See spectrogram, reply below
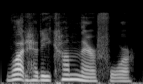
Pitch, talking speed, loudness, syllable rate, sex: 190 Hz, 250 wpm, -18 LUFS, 5.4 syllables/s, female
